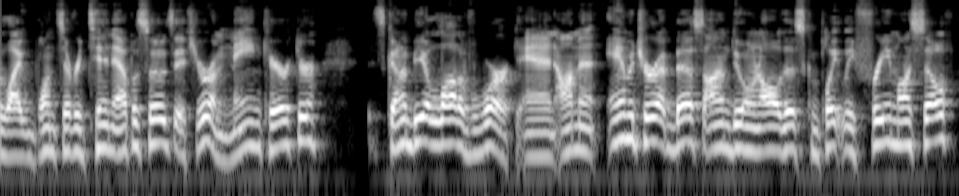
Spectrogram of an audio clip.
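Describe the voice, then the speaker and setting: Casual, folksy man explaining things to viewers. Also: medium pitch. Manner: folksy, conversational, addresses listeners as guys. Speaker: amateur animation creator hosting an update video.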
